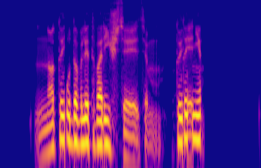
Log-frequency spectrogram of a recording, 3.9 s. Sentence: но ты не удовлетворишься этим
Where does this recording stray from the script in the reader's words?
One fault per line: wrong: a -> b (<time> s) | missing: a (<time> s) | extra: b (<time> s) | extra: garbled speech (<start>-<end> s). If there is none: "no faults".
missing: не (1.0 s)
extra: garbled speech (2.6-3.1 s)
